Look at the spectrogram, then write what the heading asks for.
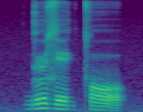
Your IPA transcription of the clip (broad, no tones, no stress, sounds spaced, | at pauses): ɡ ø z eː ɡ tʰ ɔ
